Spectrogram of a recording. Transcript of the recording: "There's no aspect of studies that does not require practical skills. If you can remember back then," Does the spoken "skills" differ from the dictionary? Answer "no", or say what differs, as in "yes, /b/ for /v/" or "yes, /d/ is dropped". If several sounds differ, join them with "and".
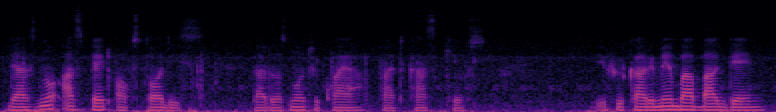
yes, /s/ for /z/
